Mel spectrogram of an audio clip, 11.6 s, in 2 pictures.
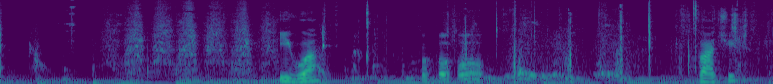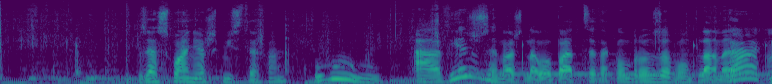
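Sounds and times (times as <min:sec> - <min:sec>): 
hand saw sawing: 0:00.7 - 0:02.3
speech: 0:02.1 - 0:02.6, 0:03.2 - 0:04.4, 0:05.2 - 0:05.7, 0:06.8 - 0:11.5.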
